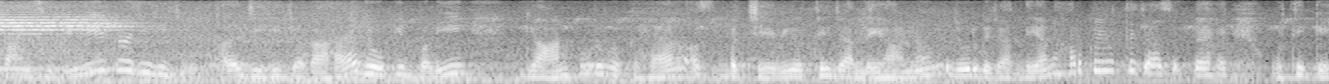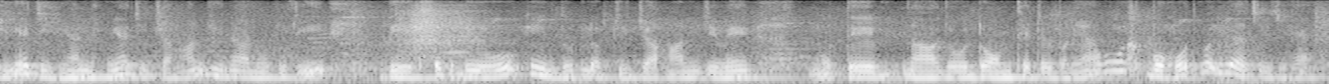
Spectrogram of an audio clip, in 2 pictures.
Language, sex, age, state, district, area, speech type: Punjabi, female, 30-45, Punjab, Kapurthala, urban, spontaneous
